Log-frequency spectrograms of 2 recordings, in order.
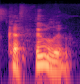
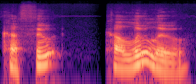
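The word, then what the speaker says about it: Cthulhu: for Arkham Horror uh it's cthulu which is boldly pronounced cth Kulu or something like that yeah supposedly AR uh HP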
